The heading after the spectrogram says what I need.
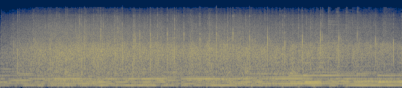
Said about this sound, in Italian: Facciamo un applauso meraviglioso al nostro Dio e al nostro Re. Alleluia!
